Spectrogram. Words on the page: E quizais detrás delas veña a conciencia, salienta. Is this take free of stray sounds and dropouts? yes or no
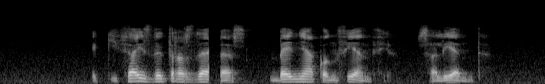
no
